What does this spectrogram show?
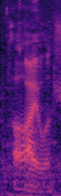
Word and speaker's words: Eilish: Billie, like Elish. Eilish. Oh, is that how you pronounce that?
